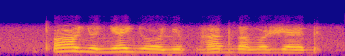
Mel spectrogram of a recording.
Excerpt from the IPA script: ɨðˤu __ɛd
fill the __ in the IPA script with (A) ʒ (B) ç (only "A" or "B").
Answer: A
